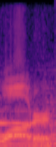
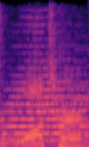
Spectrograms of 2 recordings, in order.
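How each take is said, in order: First: The middle consonant sounds like a D. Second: The middle consonant is a clear T. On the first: The speaker calls it wrong. "like with a D" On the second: The speaker calls it right. "it's water"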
